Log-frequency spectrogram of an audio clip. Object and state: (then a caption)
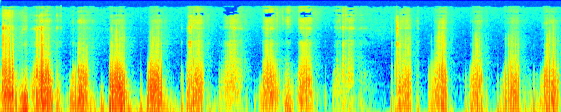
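Wooden slice coaster. Long nails scratch and tap a small, flat, round coaster cut from a solid slice of wood, held close over the microphone. A steady run of soft, low, muffled scraping strokes repeats at a relaxed pace of about two per second, with short taps mixed in and brief quiet gaps between them.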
